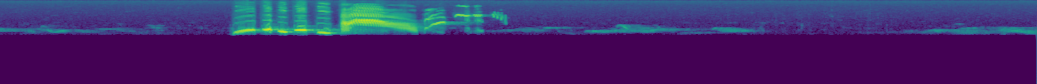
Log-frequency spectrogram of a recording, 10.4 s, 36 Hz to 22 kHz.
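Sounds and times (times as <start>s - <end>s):
common blackbird Turdus merula singing: 2.4s - 5.1s.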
